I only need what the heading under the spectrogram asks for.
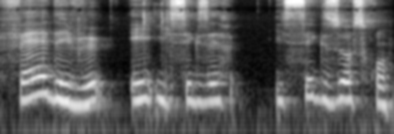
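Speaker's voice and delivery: stumbling, tripping, word broken off and restarted. Card reader after over an hour of draws, stumbling over words. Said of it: "je bafouille vers la fin".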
